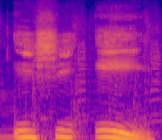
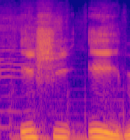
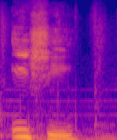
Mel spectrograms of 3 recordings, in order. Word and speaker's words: Ishii: Tomohiro Ishii. There are two I's. You pronounce both of them on the end, that is. Three I's in the name. Tomohiro Ishii. Not Ishii. Ishii. – Thank you. I appreciate you. Continue. – WYBA. Anyway. – P-A-F-N.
